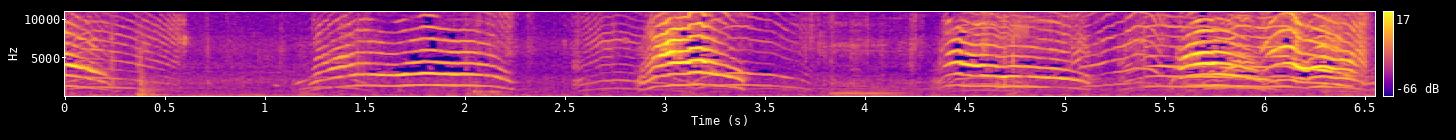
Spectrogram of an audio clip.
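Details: Kittens mewing for their mother and milk: bright, arched cries in overlapping groups, loudest around three and six seconds, with a short low thud early on and a quiet hum throughout.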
